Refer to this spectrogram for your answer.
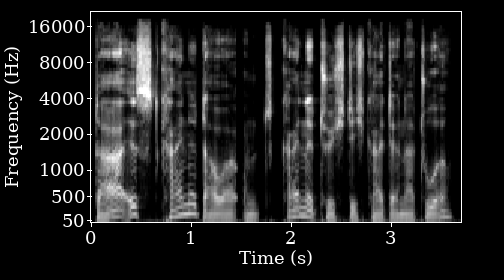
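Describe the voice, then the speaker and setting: A man's voice: fairly low pitch, sing-song, slow, fairly bright tone, no room sound, clean studio sound, exaggerated voice. Man voicing a grave, grumbling older official, stout and stern, audiobook.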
